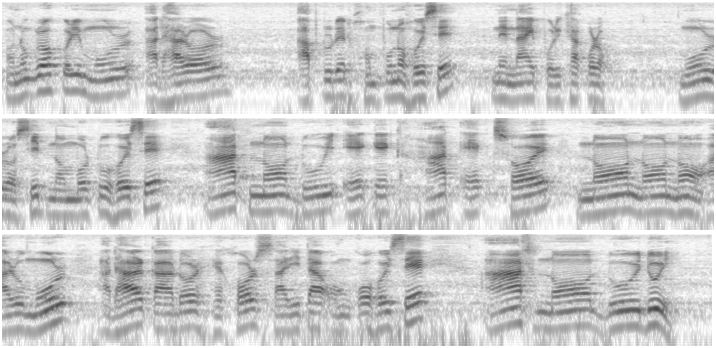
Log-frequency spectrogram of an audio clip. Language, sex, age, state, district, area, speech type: Assamese, male, 60+, Assam, Dibrugarh, rural, read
